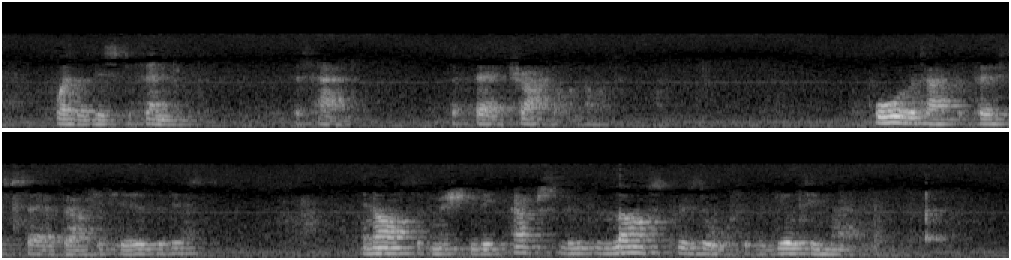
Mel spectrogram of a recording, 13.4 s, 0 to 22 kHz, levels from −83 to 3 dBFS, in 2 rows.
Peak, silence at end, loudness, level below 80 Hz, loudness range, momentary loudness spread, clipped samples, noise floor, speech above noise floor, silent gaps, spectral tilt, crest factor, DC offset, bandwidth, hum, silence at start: -6 dBFS; 0 s; -30 LUFS; -64 dBFS; 9 LU; 25 LU; under 0.1%; -51 dBFS; 22 dB; none; -7 dB/octave; 24 dB; under 0.1%; 8 kHz; none; 0 s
